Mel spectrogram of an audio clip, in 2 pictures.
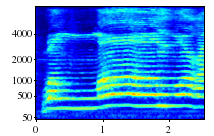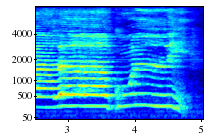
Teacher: huruf a-nya ditekankan keluar dari tenggorokan bagian tengah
